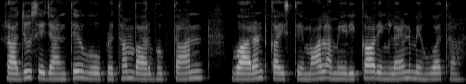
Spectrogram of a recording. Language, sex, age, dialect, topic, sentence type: Hindi, female, 18-24, Awadhi Bundeli, banking, statement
